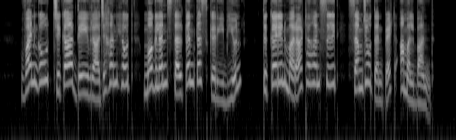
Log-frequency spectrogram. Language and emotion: Kashmiri, neutral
